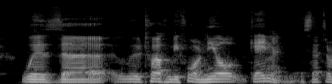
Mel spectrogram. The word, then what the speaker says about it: Neil Gaiman: He wouldn't talk to anyone, and finally he granted an interview with, we were talking before, Neil Gaiman. Is that the right pronunciation?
